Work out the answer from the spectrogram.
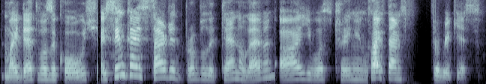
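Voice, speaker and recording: A woman's voice: fairly low pitch, expressive, measured pace. A woman from Ukraine with a Ukrainian accent, a professional beach volleyball player telling her story plainly in an interview. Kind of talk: recorded interview.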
